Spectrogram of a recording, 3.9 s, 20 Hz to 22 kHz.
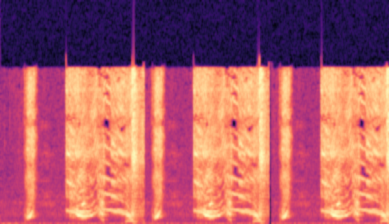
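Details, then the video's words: Yorkshire Terrier sneezing indoors: three near-identical bursts, each a short snort followed by a wheezy, whining rise and a sharp exhaled sneeze, repeated about every 1.3 seconds in a quiet room. "YORKIE OUTRAGEOUSLY FUNNY SNEEZE!"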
